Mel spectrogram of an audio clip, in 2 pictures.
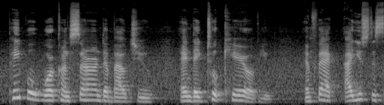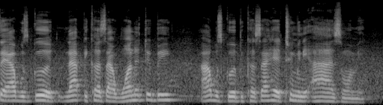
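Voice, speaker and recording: A woman with an American accent, fairly low-pitched for a woman, talking at a fairly quick pace with ordinary pitch variation, audible room echo around her. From Baltimore, Maryland. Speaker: oral history interviewee. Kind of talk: oral history interview. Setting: theater.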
